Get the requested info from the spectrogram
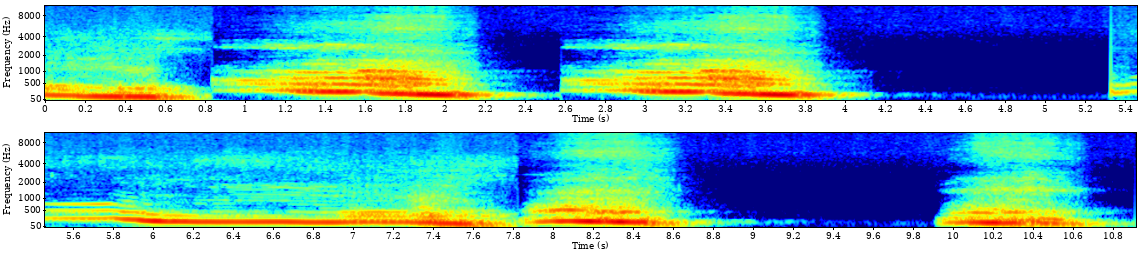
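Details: Walrus of the Arctic, where group members exchange calls, giving deep guttural grunts and rough roars in separate bursts, including one long, steady moaning bellow, with silent gaps between calls.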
